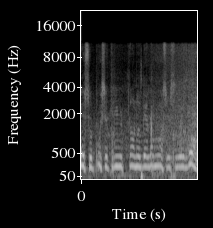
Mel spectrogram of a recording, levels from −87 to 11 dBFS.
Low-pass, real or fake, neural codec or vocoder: 10.8 kHz; fake; codec, 32 kHz, 1.9 kbps, SNAC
